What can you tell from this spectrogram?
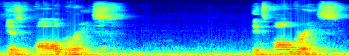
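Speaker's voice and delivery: slow, deliberate repetition; slow emphasis. Real, not acted. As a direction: let each word land slowly. Repeated, slowed emphasis.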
